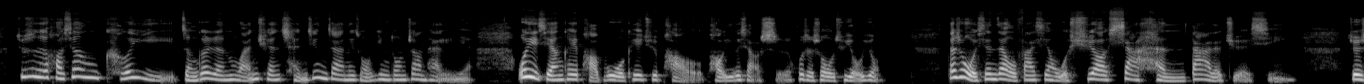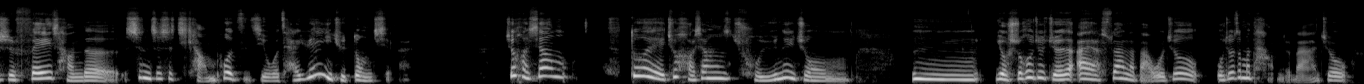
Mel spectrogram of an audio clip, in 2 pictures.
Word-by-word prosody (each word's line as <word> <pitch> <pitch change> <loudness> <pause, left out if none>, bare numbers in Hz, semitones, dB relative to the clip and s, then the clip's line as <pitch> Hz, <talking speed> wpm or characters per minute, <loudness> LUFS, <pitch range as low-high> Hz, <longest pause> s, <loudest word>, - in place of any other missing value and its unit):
就 345 - 0
是 350 -3 +3
好 295 -4 0
像 325 +1 +1
可 275 -1 -1
以 260 -12 -2
整 195 -3 0
个 270 +6 +2
人 215 -3 0
完 200 +5 -2
全 235 -4 -3
沉 215 -4 -5
浸 300 -2 0
在 245 -4 -3
那 210 0 0
种 180 -5 -6
运 225 0 -1
动 215 0 -2
状 230 -1 -3
态 200 -1 -7
里 - - -9
面。 - - -10 0.4
我 345 - +8
以 345 -4 +10
前 215 -4 +2
可 235 +1 0
以 230 - +2
跑 - - -4
步， 205 +1 +1
我 175 - +2
可 220 - -3
以 220 - +1
去 215 0 -4
跑 205 - -8
跑 - - -3
1 175 - 0
个 205 - 0
小 205 -1 -7
时， 205 - -5
或 235 - 0
者 190 - -1
说 185 +1 -1
我 170 - 0
去 175 +4 -7
游 180 - 0
泳， 195 -1 -4 0.6
但 320 - +4
是 335 - +5
我 - - +7
现 245 +6 +1
在 245 -1 +3
我 185 - +2
发 205 +3 -3
现 210 -1 -3
我 - - -1
需 250 - -6
要 230 -4 +3
下 215 +2 -1
很 165 -6 -3
大 225 +4 -2
的 170 - -3
决 - - -9
心， 215 -4 -10 0.5
就 230 -1 +6
是 215 0 +1
非 265 +7 +4
常 170 -11 -4
地， 180 -3 -1
甚 305 -3 +3
至 265 0 -3
是 260 -1 -5
强 235 - -6
迫 280 -2 +2
自 225 - -13
己， 185 - -7
我 165 0 -5
才 190 +5 -6
愿 300 - +2
意 - - +7
去 200 - -2
动 190 -2 -1
起 170 -1 -6
来。 - - -30 0.9
就 405 -1 +3
好 345 -5 +2
像 375 +6 +1 0.7
对， 370 - +5
就 350 - 0
好 260 -12 -4
像 285 +5 +3
处 230 -9 -7
于 190 +6 0
那 285 +1 +4
种 175 - -4 0.6
嗯， 225 -3 +4
有 245 0 +5
时 235 +6 +1
候 315 +4 +4
就 310 -1 +1
觉 220 -5 +4
得， 235 - +5
哎 255 -1 +2
呀， 225 - -2
算 280 +6 -1
了 210 - -1
吧， - - -7
我 - - -2
就 255 - -2
我 205 - -2
就 275 - -1
这 315 - -2
么 295 - +2
躺 - - -14
着 - - -18
吧， - - -11
就 190 -5 -4
225 Hz, 255 characters per minute, -22 LUFS, 205-275 Hz, 0.9 s, 以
